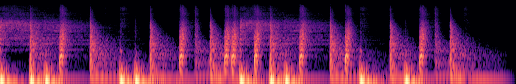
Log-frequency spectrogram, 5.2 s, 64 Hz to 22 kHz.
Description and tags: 100 BPM Insistant drum fill 2 mix
Fill for Frenetic Brush Beat 100 BPM Created with DP & MACH 5
frenetic, fill, beat, 100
